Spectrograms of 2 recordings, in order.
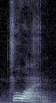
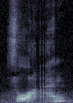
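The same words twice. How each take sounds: First: It is said with a sharp falling tone. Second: It is said with a low dipping tone. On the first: It means spinning around. "As for the fourth tone 转, mostly it refers to spinning" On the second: It means turning the direction. "The third tone 转 mostly refers to turning the direction"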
